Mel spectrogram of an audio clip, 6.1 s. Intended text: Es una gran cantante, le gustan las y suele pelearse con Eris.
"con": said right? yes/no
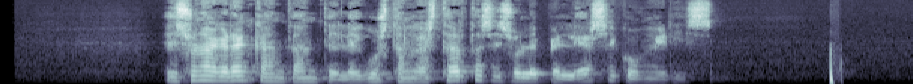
yes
